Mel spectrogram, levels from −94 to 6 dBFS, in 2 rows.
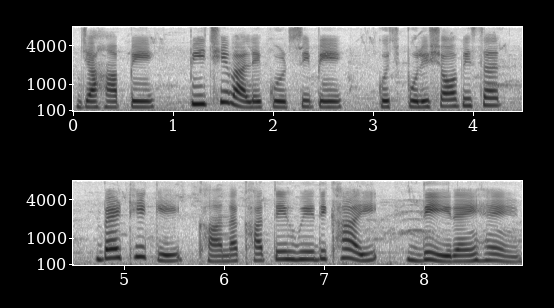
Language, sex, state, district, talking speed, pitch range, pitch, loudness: Hindi, female, Bihar, Kaimur, 120 wpm, 205-265 Hz, 220 Hz, -15 LUFS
